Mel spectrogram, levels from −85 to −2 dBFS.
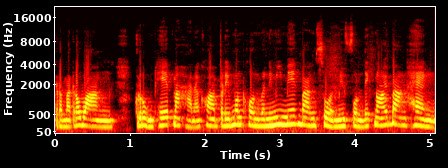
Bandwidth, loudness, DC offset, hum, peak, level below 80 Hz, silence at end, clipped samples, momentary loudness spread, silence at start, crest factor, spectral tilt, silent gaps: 13.5 kHz; -21 LUFS; under 0.1%; none; -8 dBFS; -56 dBFS; 0 s; under 0.1%; 5 LU; 0 s; 12 dB; -7 dB/octave; none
